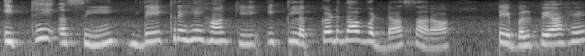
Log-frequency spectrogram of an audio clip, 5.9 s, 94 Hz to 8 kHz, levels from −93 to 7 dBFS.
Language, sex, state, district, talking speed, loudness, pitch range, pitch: Punjabi, female, Punjab, Kapurthala, 145 wpm, -18 LUFS, 255-315 Hz, 290 Hz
